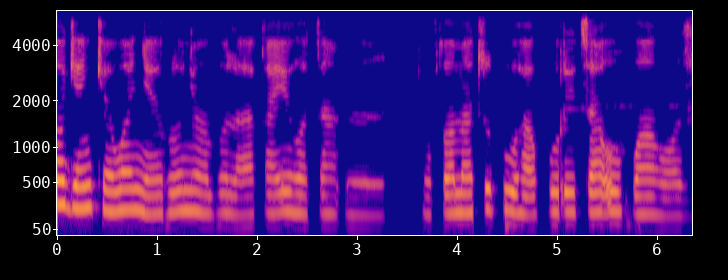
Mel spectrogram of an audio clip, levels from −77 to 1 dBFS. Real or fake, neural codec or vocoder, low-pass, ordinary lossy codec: real; none; 5.4 kHz; none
